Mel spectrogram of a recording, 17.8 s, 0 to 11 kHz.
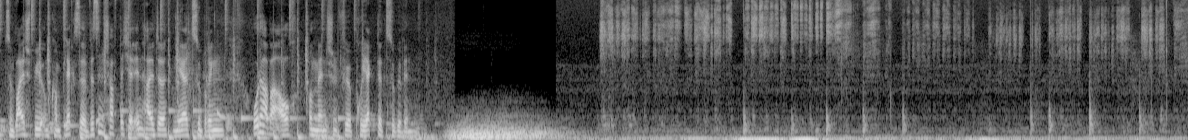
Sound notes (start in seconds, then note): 6.5 swoosh sound; 10.1 scribble sound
